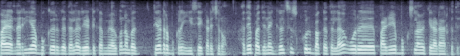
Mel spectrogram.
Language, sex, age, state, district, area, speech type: Tamil, male, 30-45, Tamil Nadu, Viluppuram, urban, spontaneous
